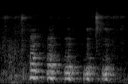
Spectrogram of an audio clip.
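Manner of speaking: light airy chuckle; a quick amused laugh. Real, not acted. Reader laughs at Owen.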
